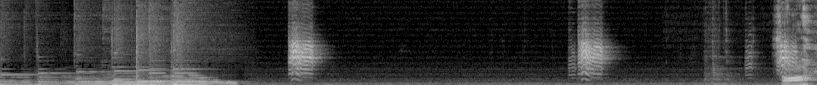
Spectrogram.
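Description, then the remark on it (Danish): Three harsh, raspy bird squawks from a bird named Pipage ring out a few seconds apart, each short and loud, following a brief stretch of low, tonal music-like sound at the start. “hey, du, Pipage, kan du så lige få næbet op af knallers kaffekop, du?”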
